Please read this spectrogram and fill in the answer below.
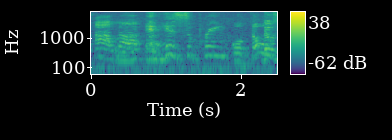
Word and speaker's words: Ali: in Noble Drew Ali, which we pronounce as Allah, and his supreme, or those who live to point to his supreme body.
